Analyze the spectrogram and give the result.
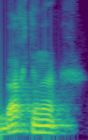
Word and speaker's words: Бахтина: И я лично сейчас очень увлечен творчеством Михаила Михайловича Бахтина, или Бахтина, опять же, с ударениями у нас по-разному, я люблю говорить Бахтина, а, где есть измерение другого.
